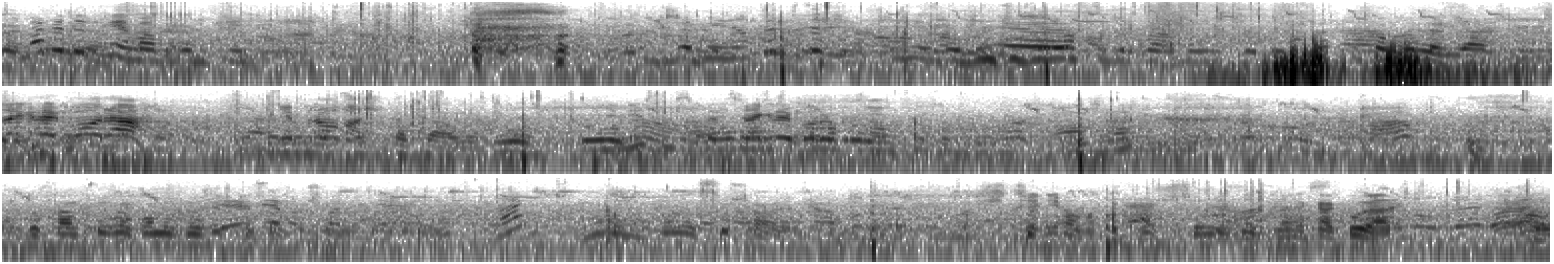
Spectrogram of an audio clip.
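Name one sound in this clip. Football players shout and call to each other across an open field.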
